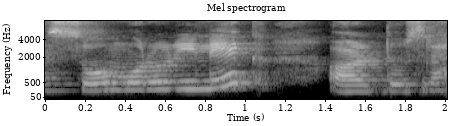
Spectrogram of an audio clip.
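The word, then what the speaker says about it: Tso Moriri: पहला है सो मोरीरी लेक, यहाँ पे टी साइलेंट है, और दूसरा है सोकार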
